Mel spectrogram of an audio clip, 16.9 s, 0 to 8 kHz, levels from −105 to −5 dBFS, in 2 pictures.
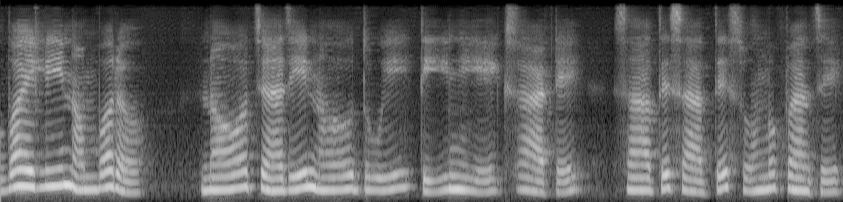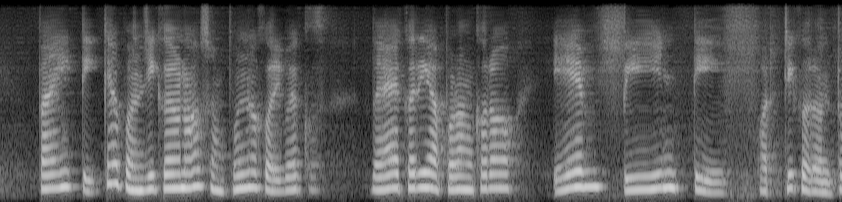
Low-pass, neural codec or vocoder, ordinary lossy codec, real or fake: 7.2 kHz; codec, 16 kHz, about 1 kbps, DyCAST, with the encoder's durations; none; fake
